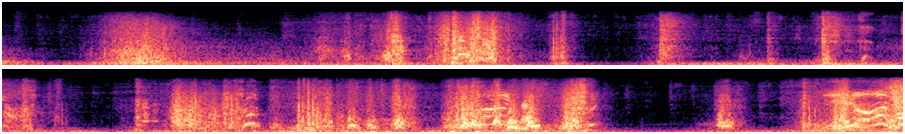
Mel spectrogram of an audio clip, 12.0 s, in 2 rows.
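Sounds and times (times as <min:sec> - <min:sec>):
wooden staffs swishing: 0:06.9 - 0:10.1.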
